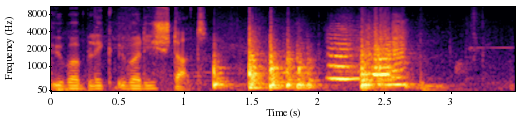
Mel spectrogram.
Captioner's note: creaking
